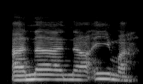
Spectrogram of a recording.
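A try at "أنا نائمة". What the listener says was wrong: Panjang sikit. Ana naimah. Bentuk dia fa'il. Bukan na'iyah, bukan ain. Kalau na'imah orang yang menikmati, orang yang dapat nikmat. Tapi dengan hamzah, na'imah. Sebab ada orang nama na'imah tu kan, tu dengan ain. Bukan kata-kata dia kaki tidur.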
